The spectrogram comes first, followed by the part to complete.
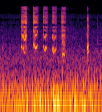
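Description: A quick run of about five squeaky kissing sounds made with the lips to call dogs, lasting under a second, followed by a single click.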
